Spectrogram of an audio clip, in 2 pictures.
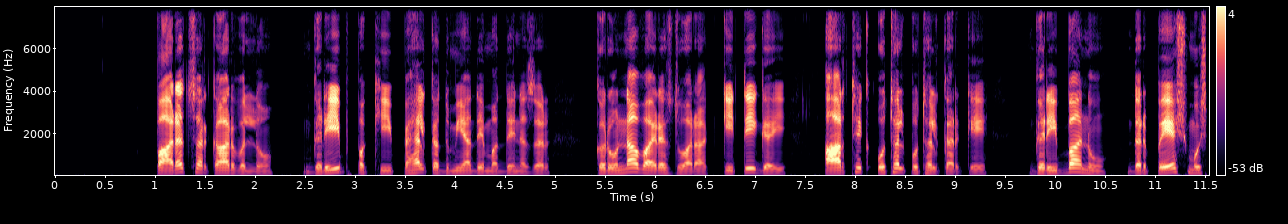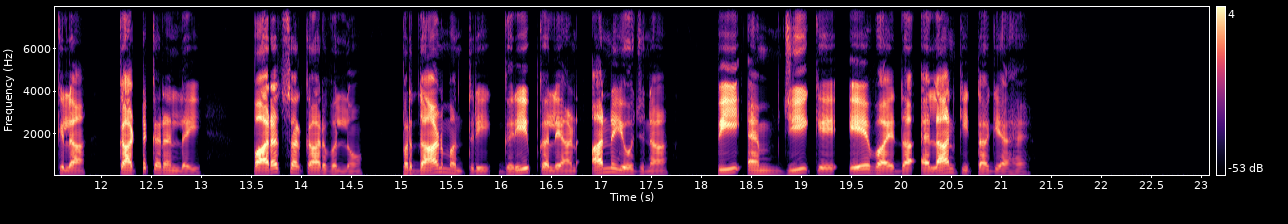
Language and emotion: Punjabi, neutral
